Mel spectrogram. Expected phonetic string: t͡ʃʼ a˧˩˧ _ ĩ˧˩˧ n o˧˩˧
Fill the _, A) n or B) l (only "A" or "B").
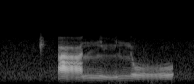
A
